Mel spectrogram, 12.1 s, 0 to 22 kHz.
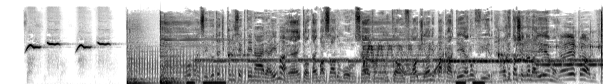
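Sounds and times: person whistling two-note call: 0.5s - 2.3s.

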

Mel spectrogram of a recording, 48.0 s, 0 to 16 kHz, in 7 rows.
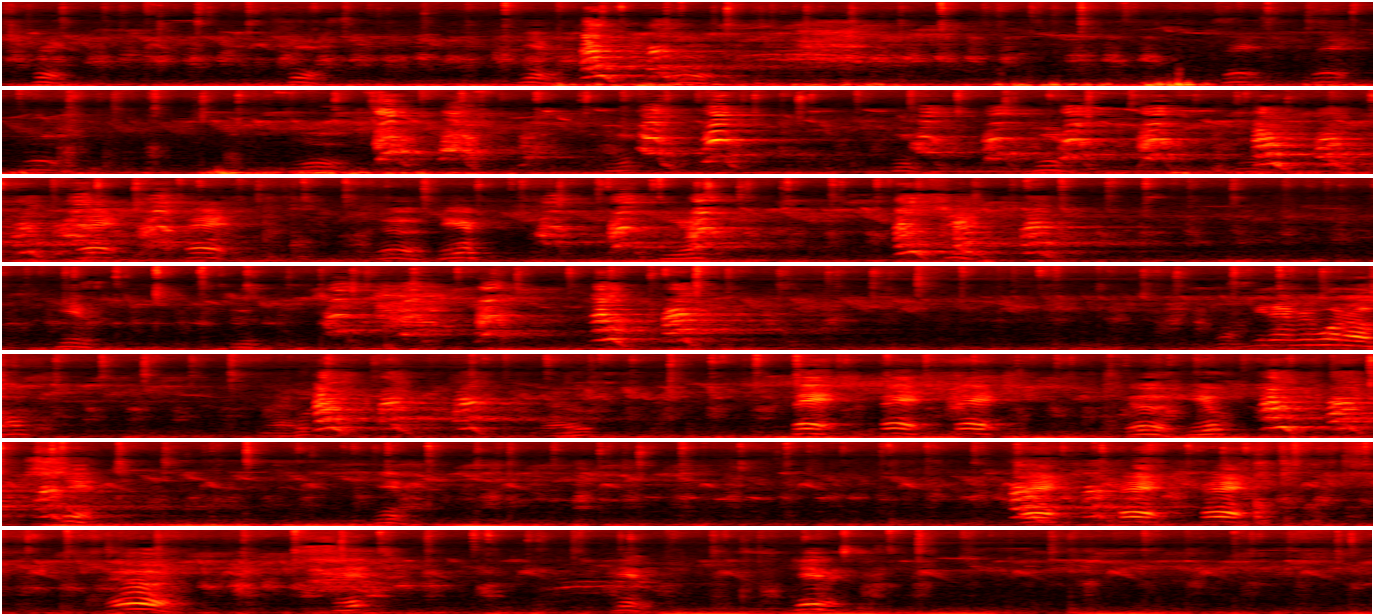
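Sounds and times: distant dogs barking: 0.0s - 6.9s, 8.3s - 47.9s
wind rumbling on microphone: 2.8s - 9.4s.

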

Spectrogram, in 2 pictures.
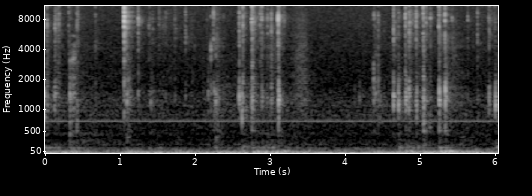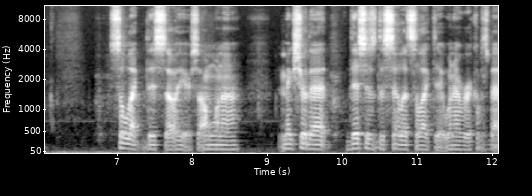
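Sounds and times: computer keyboard typing: 0.0s - 3.3s, 4.4s - 6.2s.

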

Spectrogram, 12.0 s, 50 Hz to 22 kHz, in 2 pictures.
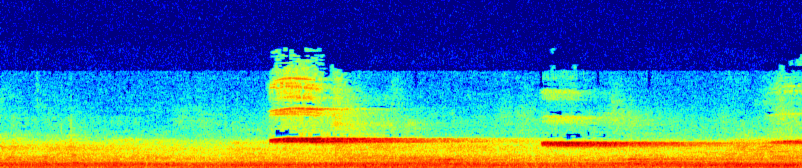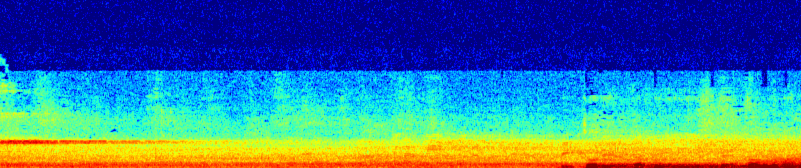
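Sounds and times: murmur of hall noise: 0.0s - 12.0s
referee's whistle blasts: 2.0s - 3.3s, 4.0s - 5.2s, 5.8s - 6.8s.

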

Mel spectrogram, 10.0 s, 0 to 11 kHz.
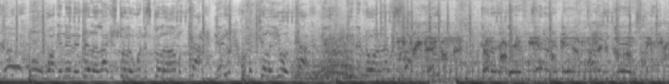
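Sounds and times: hip hop music: 0.0s - 10.0s
car engine revving: 3.3s - 8.1s.

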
